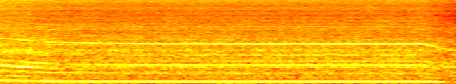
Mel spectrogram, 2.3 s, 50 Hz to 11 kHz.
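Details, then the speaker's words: Ryobi 40V brushless Whisper blower on a fully charged battery, trigger held still at the lowest position: a steady motor hum for about two seconds, then it abruptly cuts out and stutters. The worn speed switch is suspected. "so as you see me not moving my fingers just in the first position should give me the lowest slowest amount of air and instead it's cutting in and out."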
